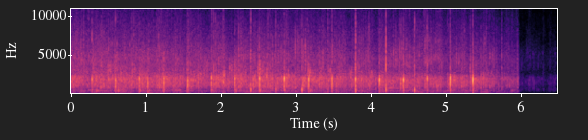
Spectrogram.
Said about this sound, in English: and let's send them off again with a loud applause.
